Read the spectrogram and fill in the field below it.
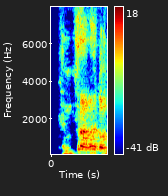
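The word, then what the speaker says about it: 天ぷら: 개발돼가지고 바삭바삭하게 하는 것이 일본 말로 덴푸라라고 돼가지고 왔는데 미국 사람들, 유럽 사람들이 덴푸라 발음 못하니까 템포라라고 발음을 하는 거예요.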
